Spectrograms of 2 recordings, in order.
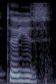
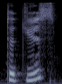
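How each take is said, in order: First: The t sound in dört is left out. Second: The t sound in dört is pronounced.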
